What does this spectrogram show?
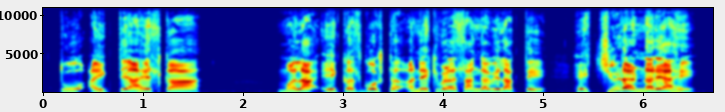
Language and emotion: Marathi, angry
